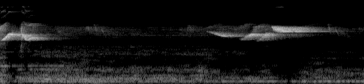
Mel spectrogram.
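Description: Ultramarine grosbeak singing two short, high, sweet warbled phrases about two seconds apart, with a low indoor hum underneath.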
